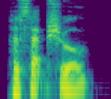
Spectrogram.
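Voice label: "perceptual", British English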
